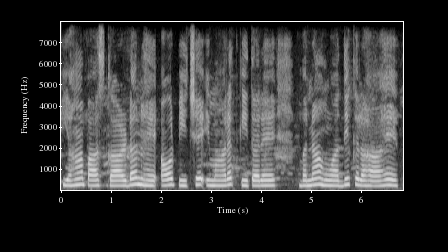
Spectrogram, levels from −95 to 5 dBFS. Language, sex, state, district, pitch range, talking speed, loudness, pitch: Hindi, female, Uttar Pradesh, Lucknow, 240-275 Hz, 120 wpm, -14 LUFS, 250 Hz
